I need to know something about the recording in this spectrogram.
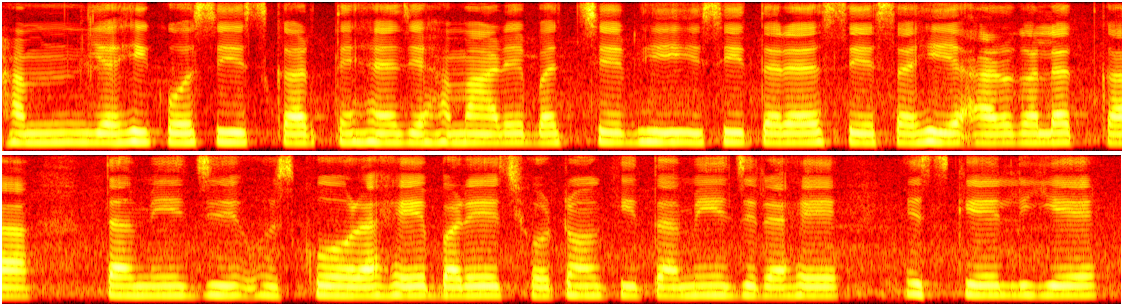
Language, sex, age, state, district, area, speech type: Urdu, female, 45-60, Bihar, Supaul, rural, spontaneous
